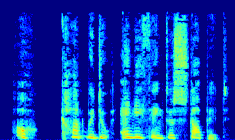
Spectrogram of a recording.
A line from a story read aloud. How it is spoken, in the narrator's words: said Jill in a shaken voice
